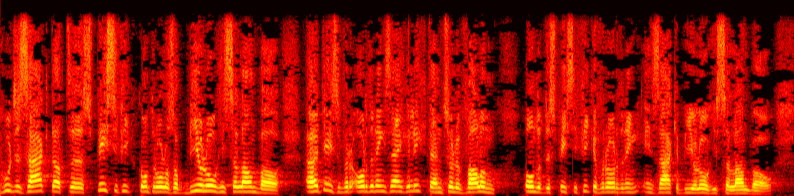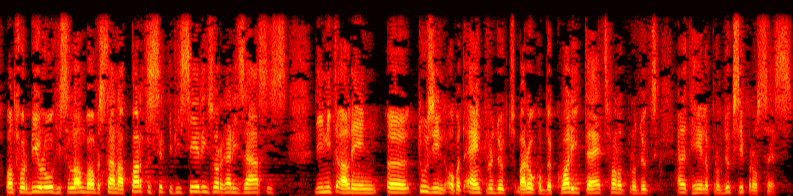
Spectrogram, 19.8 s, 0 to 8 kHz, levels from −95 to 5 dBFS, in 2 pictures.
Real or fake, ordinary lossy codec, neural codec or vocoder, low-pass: real; none; none; 7.2 kHz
